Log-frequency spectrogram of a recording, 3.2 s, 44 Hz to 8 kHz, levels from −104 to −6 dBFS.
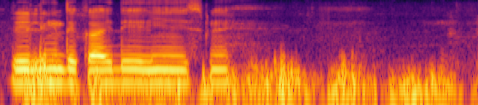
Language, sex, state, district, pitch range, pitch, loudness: Hindi, male, Madhya Pradesh, Bhopal, 120-130 Hz, 130 Hz, -18 LUFS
